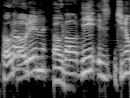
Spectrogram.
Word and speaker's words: Bowdoin: How do you pronounce the name of his college? Bowdoin. Bowdoin.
